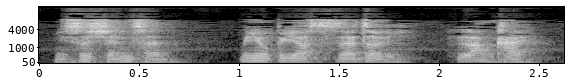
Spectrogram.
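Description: A man's voice: on the low side, quick pace, bright, forceful tone, highs cut off. A man voicing a ruthless ancient court official who gives curt, commanding orders.

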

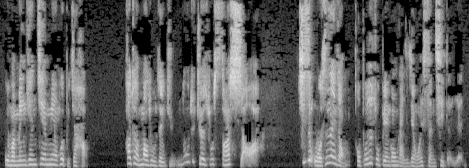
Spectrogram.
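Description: A woman's voice: fairly low pitch, breathy edge, dry recording. A woman with a Taiwanese Mandarin accent, hosting a podcast and telling a story in a candid, blunt way, swearing freely. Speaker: podcast host. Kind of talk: casual storytelling chat.

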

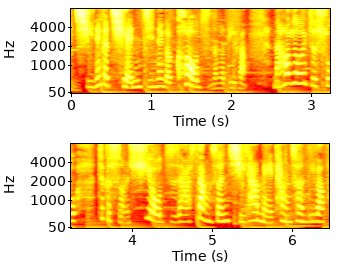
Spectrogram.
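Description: A woman's voice: a little high, lively intonation, fast, a bit bright, faint music behind. A woman podcast host telling a workplace story in a casual, exasperated, ranting monologue.

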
